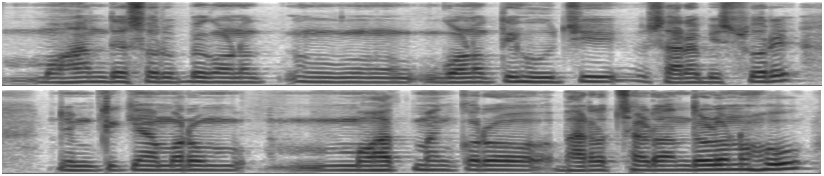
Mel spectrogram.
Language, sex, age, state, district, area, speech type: Odia, male, 18-30, Odisha, Dhenkanal, rural, spontaneous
